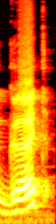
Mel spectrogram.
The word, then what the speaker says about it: good: see saw and then if you want to do good the back should be up your lips should be open so the front would be down if you want to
